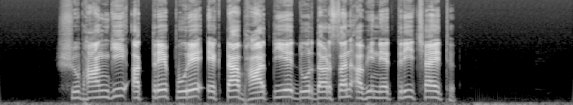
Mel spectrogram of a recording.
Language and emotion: Maithili, neutral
